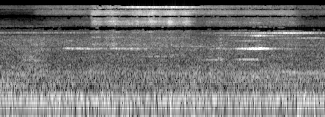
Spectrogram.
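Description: Double-stack intermodal freight train rolling through a tight curve: a steady low rumble of steel wheels on rail, with thin, high flange squeals coming and going, the loudest about five seconds in.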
